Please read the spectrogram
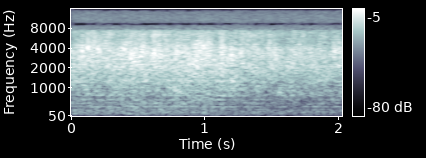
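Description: Steady, even hiss of rain falling, with no other events.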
